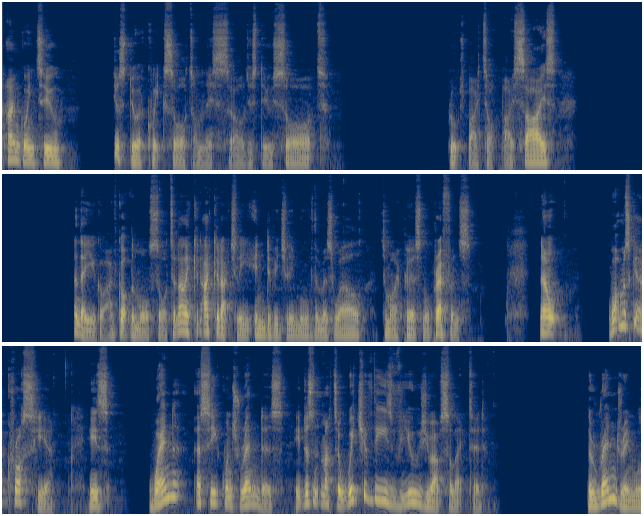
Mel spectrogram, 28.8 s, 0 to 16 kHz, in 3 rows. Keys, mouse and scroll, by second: 1.4 right click, 6.3 click, 10.4-11.9 drag, 14.2 click, 17.0 click, 19.3 click, 23.9 click, 26.5 click.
